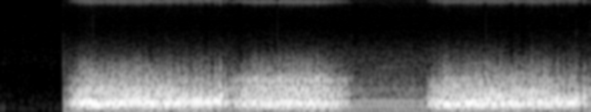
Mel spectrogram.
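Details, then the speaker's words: Pneumonia on chest auscultation: bronchial breathing with coarse mid-inspiratory crackles. "هنا في برونكال بريسنج لو خدتوا بالكم، ومعاه كورس ميد انسبيراتوري كريبيتيشن في النيمونيا. برونكال بريسنج ومعاها ميد انسبيراتوري كورس كريبيتيشن."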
